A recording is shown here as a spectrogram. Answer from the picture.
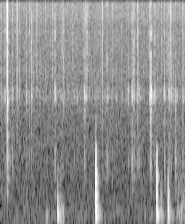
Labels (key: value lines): label: ambient
recorder: HydroMoth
